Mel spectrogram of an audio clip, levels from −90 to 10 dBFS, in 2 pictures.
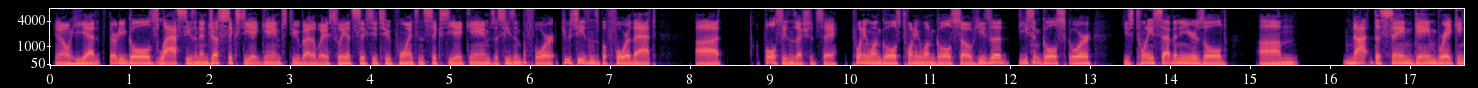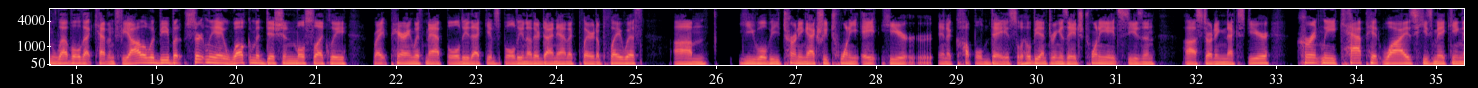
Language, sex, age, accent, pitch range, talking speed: English, male, 20-39, American, 100-120 Hz, 190 wpm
